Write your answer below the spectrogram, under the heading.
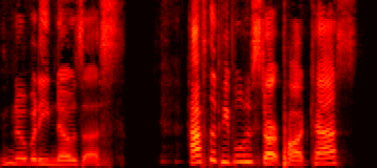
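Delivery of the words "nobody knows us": ordinary delivery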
